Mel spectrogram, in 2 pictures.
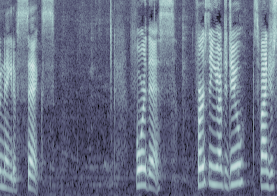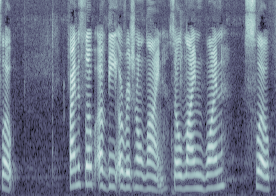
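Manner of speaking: ordinary talk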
